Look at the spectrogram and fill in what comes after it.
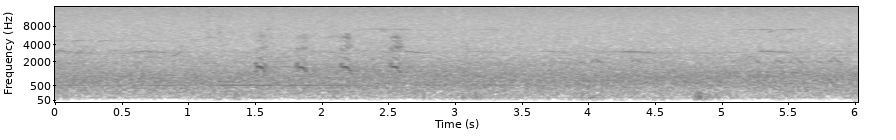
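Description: A bird calls four times in a quick, evenly spaced run, short sharp notes, over a faint steady outdoor background.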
